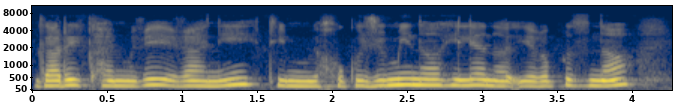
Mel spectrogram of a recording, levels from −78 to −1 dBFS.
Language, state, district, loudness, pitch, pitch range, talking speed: Sumi, Nagaland, Kohima, -13 LUFS, 200 Hz, 190-215 Hz, 140 wpm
